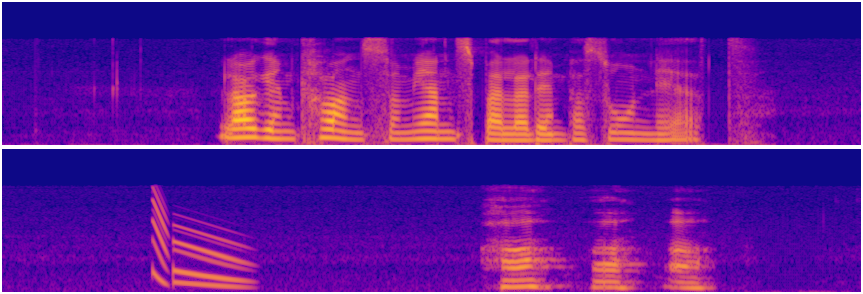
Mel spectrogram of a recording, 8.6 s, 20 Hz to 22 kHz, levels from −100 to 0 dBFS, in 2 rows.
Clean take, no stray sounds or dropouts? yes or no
no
